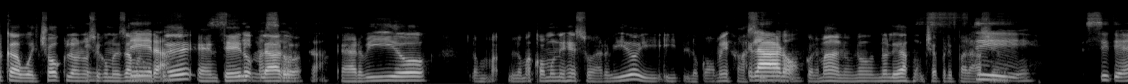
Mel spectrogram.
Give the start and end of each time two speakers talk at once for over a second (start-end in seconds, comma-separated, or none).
0.8-3.3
